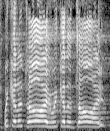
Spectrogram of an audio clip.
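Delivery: high, loud panicked yelling; stranded castaway losing it, screaming in panic. Retold or imitated. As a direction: scream it like a man sure he'll die. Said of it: "started screaming and yelling".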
